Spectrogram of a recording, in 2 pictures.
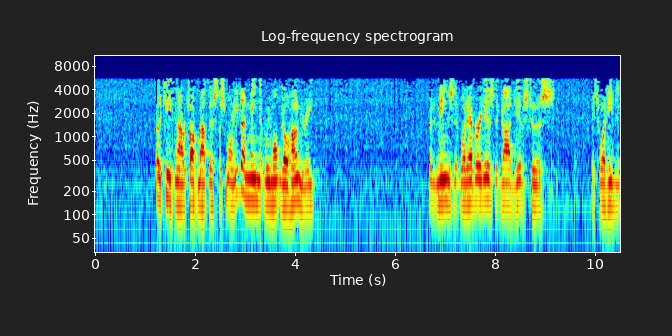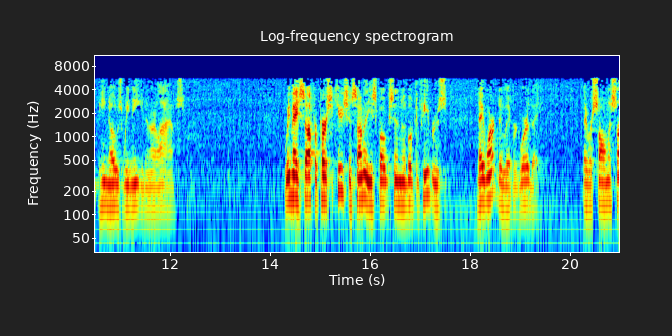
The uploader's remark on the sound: Ketha Heights Baptist Church ~ Live Broadcast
